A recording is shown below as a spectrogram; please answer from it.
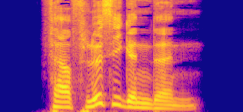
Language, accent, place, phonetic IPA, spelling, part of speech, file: German, Germany, Berlin, [fɛɐ̯ˈflʏsɪɡn̩dən], verflüssigenden, adjective, De-verflüssigenden.ogg
- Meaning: inflection of verflüssigend: 1. strong genitive masculine/neuter singular 2. weak/mixed genitive/dative all-gender singular 3. strong/weak/mixed accusative masculine singular 4. strong dative plural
